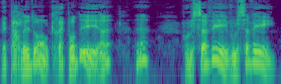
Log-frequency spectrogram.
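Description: A man's voice: high-pitched, huge pitch swings, measured pace, creaky, breathy edge, dry recording, voice pushed up, exaggerated voice. A man playing a blustering, badgering nobleman. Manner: badgering, insistent, exclamatory. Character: blustering, pushy reactionary nobleman.

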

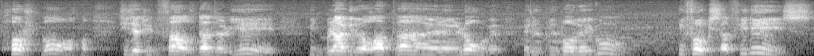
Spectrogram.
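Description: A man's voice: sits high, takes it slowly, darkish tone. A man reading aloud voices an indignant male prisoner protesting his treatment. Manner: protesting, exasperated. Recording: roomy, distant, dull sound.

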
